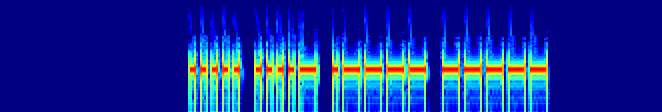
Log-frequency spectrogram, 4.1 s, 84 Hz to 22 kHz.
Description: Morse code, heard as a keyed tone, about 34 wpm, 700 Hz. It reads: 5410
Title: Numbers - 4-Digit 35wpm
